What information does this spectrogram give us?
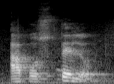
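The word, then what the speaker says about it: ἀποστέλλω: p o s t e l l o apostelo que en español es la palabra apóstol pero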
